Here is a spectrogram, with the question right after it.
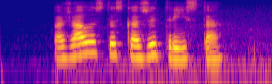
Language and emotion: Russian, neutral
